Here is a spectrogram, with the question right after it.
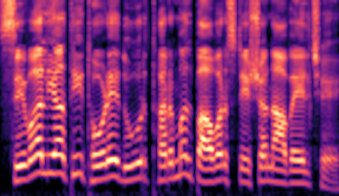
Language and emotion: Gujarati, neutral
